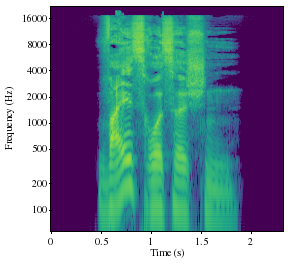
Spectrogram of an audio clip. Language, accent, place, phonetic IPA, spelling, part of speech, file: German, Germany, Berlin, [ˈvaɪ̯sˌʁʊsɪʃn̩], Weißrussischen, noun, De-Weißrussischen.ogg
- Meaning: genitive singular of Weißrussisch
